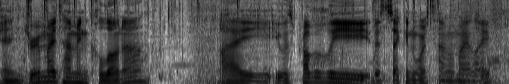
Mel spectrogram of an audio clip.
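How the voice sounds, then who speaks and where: Noticeable background noise sits behind a man whose fairly low voice moves at a fairly quick pace with lively intonation. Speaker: gaming YouTuber. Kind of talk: casual gameplay commentary. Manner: hesitant, with fillers.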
